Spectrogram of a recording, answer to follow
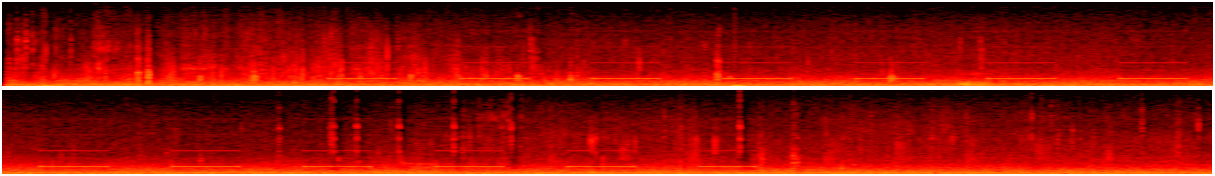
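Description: Wind rushing steadily over a camcorder microphone outdoors, with a few brief knocks. Over the middle of the stretch a short electronic beep sounds about once a second, about thirteen times, then stops.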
